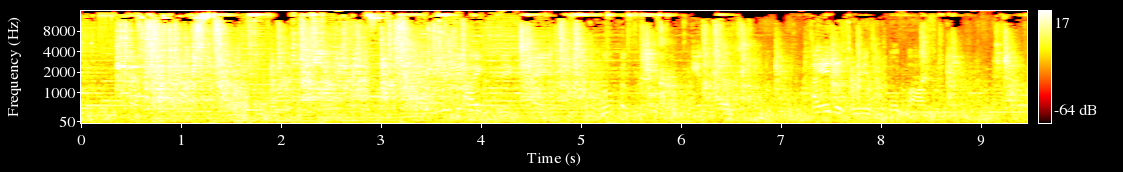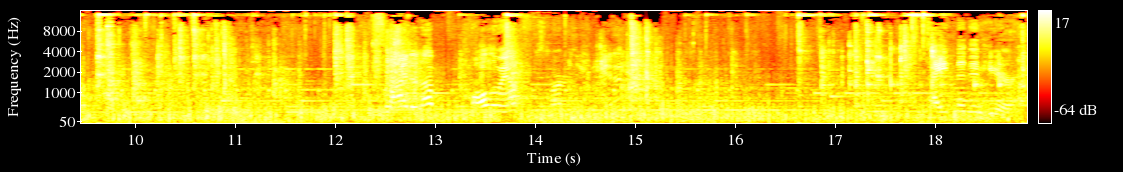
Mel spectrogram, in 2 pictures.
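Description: Steel chain clinking and rattling in irregular clanks as it is wrapped and hooked around a steel bin leg by gloved hands, over a steady background hum.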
